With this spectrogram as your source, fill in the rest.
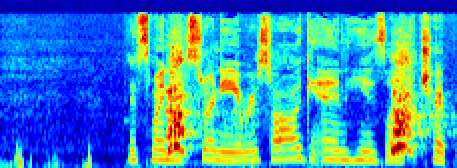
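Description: A dog whines.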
